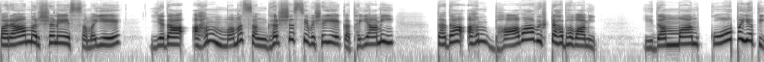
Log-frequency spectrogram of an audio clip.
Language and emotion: Sanskrit, angry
